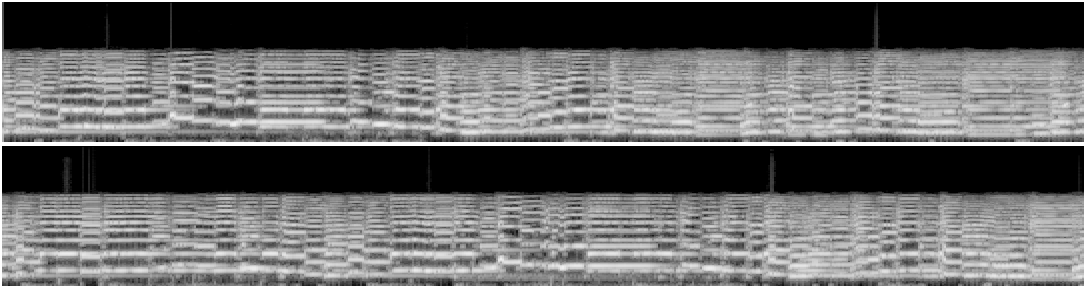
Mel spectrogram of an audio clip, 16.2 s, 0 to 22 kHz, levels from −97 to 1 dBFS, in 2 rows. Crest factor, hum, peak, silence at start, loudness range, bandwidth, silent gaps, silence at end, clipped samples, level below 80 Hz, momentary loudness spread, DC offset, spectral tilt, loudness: 12 dB; none; 0 dBFS; 0 s; 1 LU; 5.6 kHz; none; 0 s; under 0.1%; -50 dBFS; 3 LU; under 0.1%; -5.5 dB/octave; -11 LUFS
